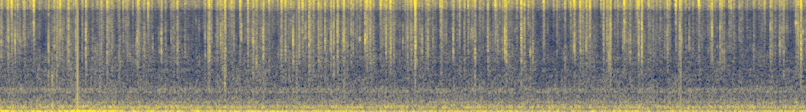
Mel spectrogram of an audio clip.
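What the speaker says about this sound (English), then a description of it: "Looks like a municipal plow truck right there." A municipal snow plow truck passes on a road during a winter storm with heavy sleet, its steady low engine rumble and road noise filling the background, moderately loud and continuous, with no talk.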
